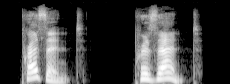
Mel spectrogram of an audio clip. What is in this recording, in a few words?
"present", english; 3000 words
